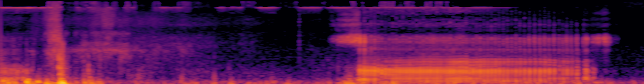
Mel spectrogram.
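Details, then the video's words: A pug snoring: a sharp snort at the start, a quiet stretch, then one long, rasping, buzzy snore of about two and a half seconds that ends abruptly. "смешной мопс храпит"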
